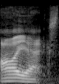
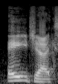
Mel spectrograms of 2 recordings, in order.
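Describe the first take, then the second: First: Ajax is said as the football team's name. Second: Ajax is said as the comic villain's name. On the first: It names the Dutch football team. The speaker calls it wrong. "not Ajax, the Dutch football team" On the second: It names the Deadpool villain. The speaker calls it right. "I have to go Ajax"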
